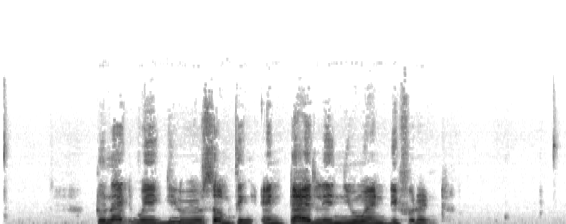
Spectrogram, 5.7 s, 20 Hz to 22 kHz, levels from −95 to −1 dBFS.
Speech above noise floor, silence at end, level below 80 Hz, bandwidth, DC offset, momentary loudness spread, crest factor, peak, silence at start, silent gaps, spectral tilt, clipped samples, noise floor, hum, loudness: 53 dB; 1.4 s; -60 dBFS; 12.5 kHz; under 0.1%; 11 LU; 20 dB; -2 dBFS; 0.95 s; none; -5 dB/octave; under 0.1%; -72 dBFS; none; -19 LUFS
